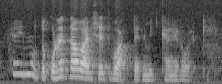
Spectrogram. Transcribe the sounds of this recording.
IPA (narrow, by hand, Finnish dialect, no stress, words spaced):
ei muːtɑ ko ne tɑʋɑlʲiset ʋoɑtːeːt mitkæ hænel olʲki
